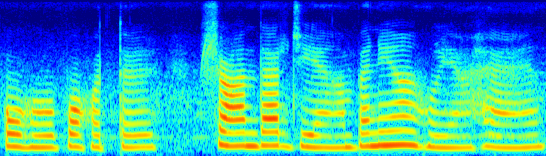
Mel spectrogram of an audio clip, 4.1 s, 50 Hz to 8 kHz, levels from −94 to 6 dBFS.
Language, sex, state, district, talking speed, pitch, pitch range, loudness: Punjabi, female, Punjab, Kapurthala, 100 wpm, 230 Hz, 220-245 Hz, -20 LUFS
